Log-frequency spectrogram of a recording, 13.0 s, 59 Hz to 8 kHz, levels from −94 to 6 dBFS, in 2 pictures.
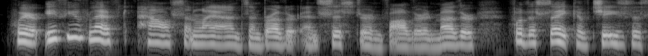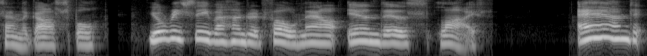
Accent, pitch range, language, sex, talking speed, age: American, 165-220 Hz, English, female, 150 wpm, 60-79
